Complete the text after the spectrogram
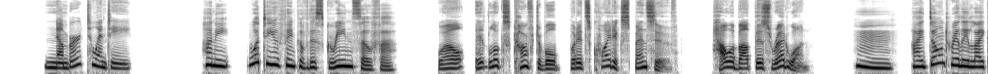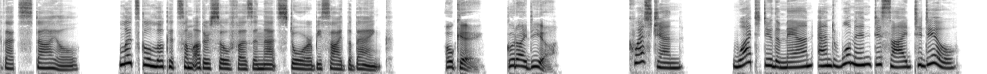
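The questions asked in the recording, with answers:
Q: What do the man and woman decide to do?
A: Go look at sofas in another store beside the bank.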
